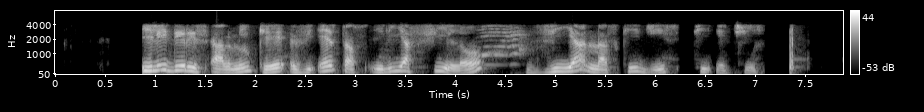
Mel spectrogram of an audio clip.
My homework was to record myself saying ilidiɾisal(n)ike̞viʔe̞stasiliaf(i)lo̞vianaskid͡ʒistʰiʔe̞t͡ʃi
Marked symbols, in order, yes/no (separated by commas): no, yes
